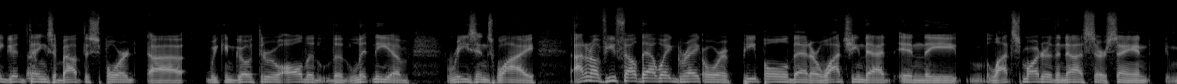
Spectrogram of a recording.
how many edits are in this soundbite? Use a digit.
1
